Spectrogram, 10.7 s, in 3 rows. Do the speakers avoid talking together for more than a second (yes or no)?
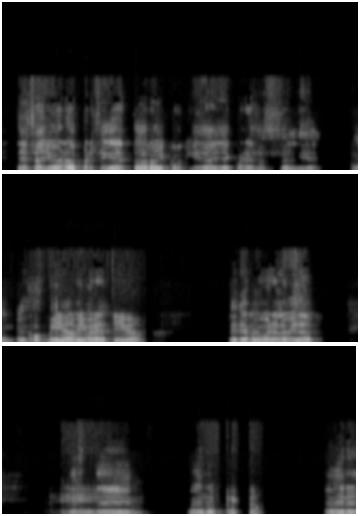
no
